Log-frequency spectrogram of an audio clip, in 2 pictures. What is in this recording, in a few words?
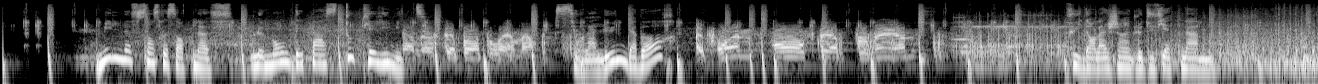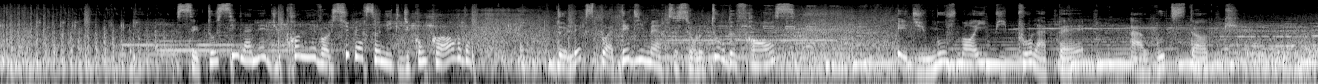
Eurovision Ad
